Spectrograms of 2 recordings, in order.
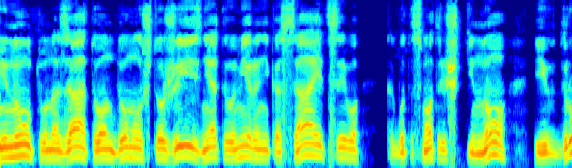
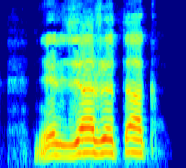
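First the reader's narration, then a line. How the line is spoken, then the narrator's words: Shouting. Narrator (Russian): закричал Егор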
